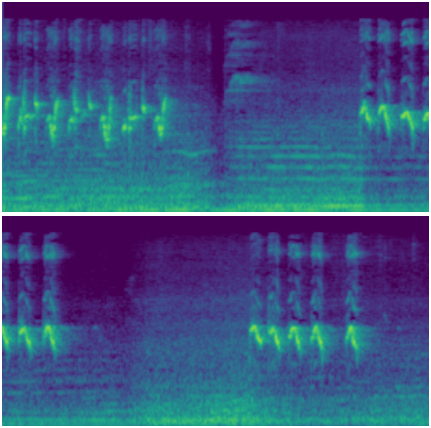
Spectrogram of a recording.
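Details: Female sooty-headed bulbul calling a male, used as a lure: three bursts of fast, bright, scratchy notes, five to seven per burst, with short pauses between them.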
